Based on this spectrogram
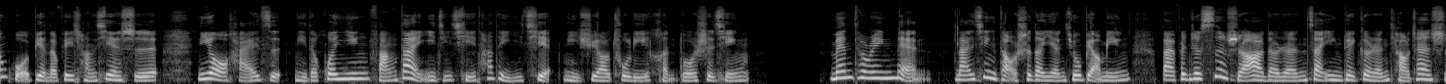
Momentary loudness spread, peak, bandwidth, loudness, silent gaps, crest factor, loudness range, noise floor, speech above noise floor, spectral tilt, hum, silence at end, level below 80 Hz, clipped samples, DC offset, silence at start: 9 LU; -4 dBFS; 17 kHz; -20 LUFS; 7.68-8.20 s; 16 dB; 4 LU; under -90 dBFS; over 71 dB; -4.5 dB/octave; none; 0 s; -60 dBFS; under 0.1%; under 0.1%; 0 s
